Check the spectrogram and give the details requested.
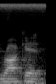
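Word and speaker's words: rkt: yeah so there's also lxc and Rocket um yeah pronounced rocket uh yeah but those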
